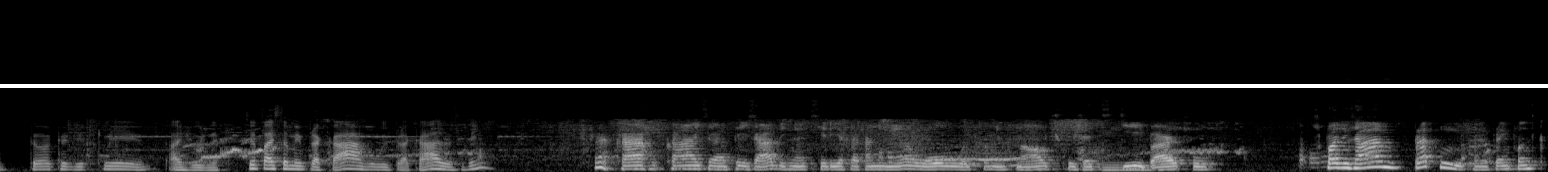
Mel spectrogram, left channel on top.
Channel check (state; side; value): silent; left; 59 dB below the other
